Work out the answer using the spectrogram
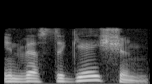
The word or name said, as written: investigation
